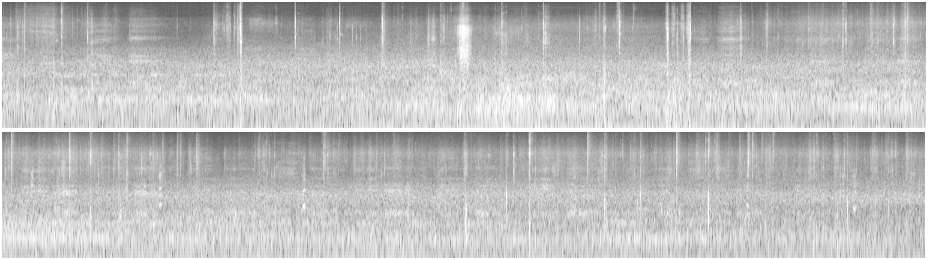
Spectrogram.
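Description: Footsteps crunching through dry leaf litter and twigs, with irregular crackles and snaps of undergrowth and branches brushing past. A louder snap comes about eight seconds in.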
